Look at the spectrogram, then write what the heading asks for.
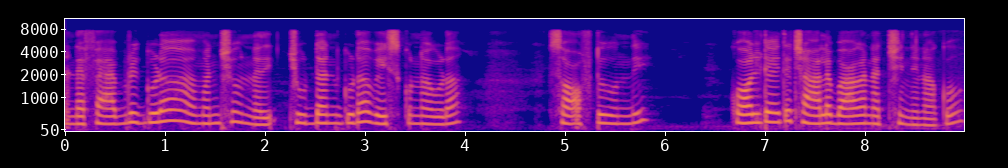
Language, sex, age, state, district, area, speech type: Telugu, female, 18-30, Telangana, Peddapalli, rural, spontaneous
